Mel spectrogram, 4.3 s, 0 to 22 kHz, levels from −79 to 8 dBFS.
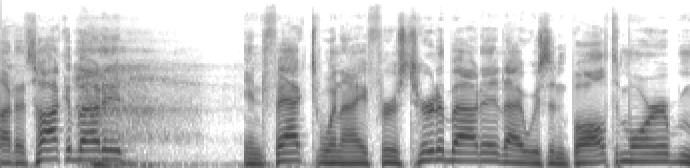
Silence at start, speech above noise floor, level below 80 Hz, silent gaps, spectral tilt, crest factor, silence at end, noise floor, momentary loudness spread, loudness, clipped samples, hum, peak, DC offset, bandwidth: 0 s; 25 dB; -48 dBFS; none; -5 dB/octave; 16 dB; 0 s; -44 dBFS; 7 LU; -19 LUFS; under 0.1%; none; -4 dBFS; under 0.1%; 17 kHz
